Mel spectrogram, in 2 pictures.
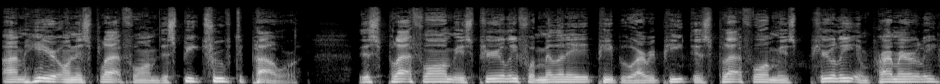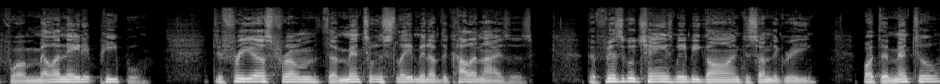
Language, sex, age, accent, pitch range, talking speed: English, male, 40-59, American, 95-120 Hz, 160 wpm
